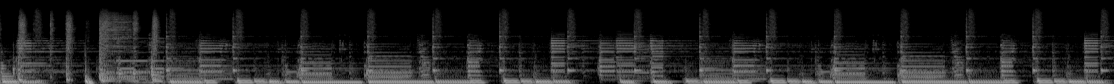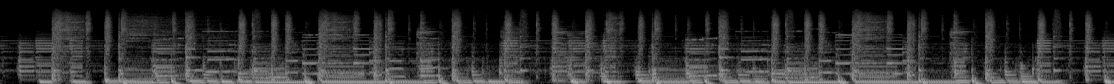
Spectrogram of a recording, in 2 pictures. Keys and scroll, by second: 9.4 space, 22.0 space.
